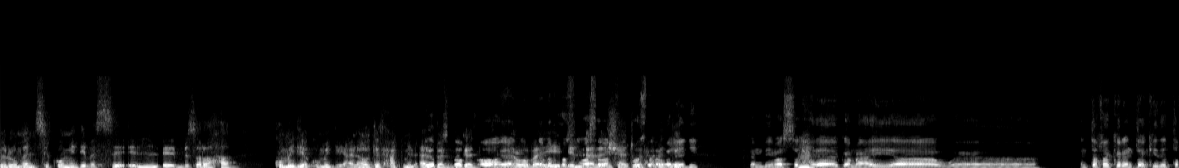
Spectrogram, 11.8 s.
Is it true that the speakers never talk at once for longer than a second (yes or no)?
no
